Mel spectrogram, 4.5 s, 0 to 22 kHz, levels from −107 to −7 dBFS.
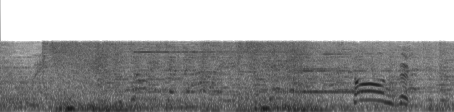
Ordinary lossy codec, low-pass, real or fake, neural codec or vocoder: none; 5.4 kHz; real; none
